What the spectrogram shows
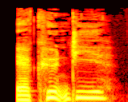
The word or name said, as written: erkyndige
